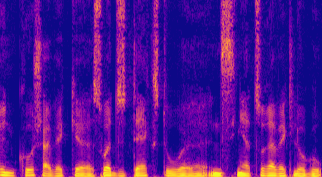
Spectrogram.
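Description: A man speaks at a moderate pace with fairly low pitch. His tone is dark and mellow. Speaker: photography podcast host. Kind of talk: casual chat.

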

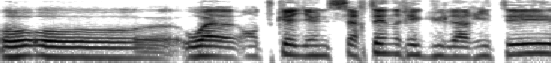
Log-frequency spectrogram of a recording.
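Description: In a dark, mellow tone, the voice moves at a very slow pace with fairly even intonation, in a dry, close sound with no echo. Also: man. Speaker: radio host. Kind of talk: radio interview. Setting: studio. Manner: friendly, hesitant.

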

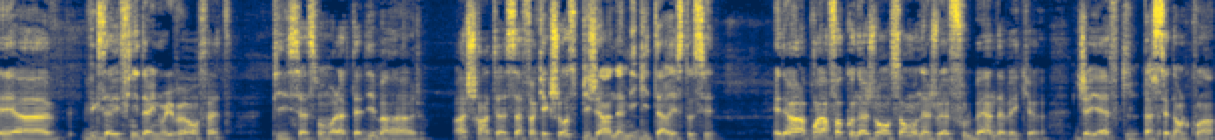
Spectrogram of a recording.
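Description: A man speaks at a very fast pace, somewhat breathy, with medium pitch and fairly even intonation. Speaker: band member musician.

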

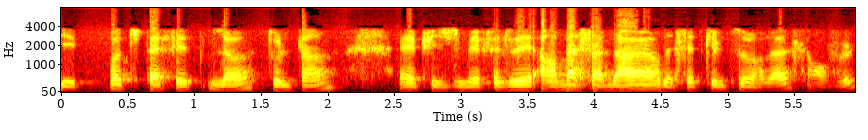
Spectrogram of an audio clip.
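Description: Speaking with a Quebec accent, a man uses a fairly high pitch at a fairly slow pace. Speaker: author. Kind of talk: interview.

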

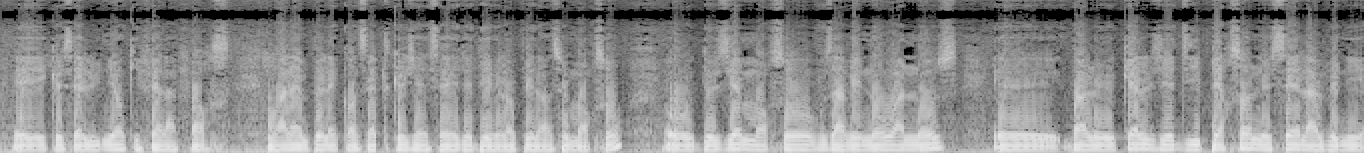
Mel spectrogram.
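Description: Over noticeable background noise, a man speaks at a very slow pace in a fairly low pitch, his intonation monotone and flat and his loudness very even. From Togo. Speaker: musician. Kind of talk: interview.

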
